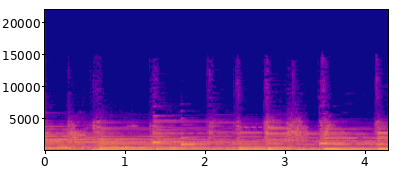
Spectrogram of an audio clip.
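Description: Background music led by a plucked guitar, playing notes at an even pace.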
